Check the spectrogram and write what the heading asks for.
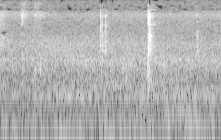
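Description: Two light clicks about half a second apart as a cordless circular saw's base plate and blade guard are set against the wooden sleeper, with the saw switched off. A low steady rumble runs underneath.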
